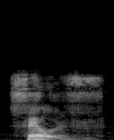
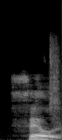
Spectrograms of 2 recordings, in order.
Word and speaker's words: sells: Clear S, but in this case, is sells, and the pronunciation of a final Z is S is Z, like a mosquito flying, with Sells. a vibration, with a vibration.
